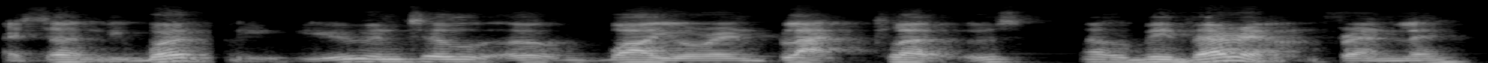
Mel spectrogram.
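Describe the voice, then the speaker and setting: A man reading a witty, vain and romantic young gentleman in an amateur play read-through on a video call. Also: medium pitch, brisk, lo-fi sound, natural voice. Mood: flippant, teasing.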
